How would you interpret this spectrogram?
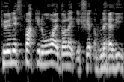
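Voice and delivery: ordinary talk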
